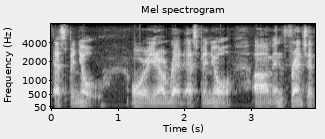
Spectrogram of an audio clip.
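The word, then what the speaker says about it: español: in English but you denied of Lee it's pronounced espanol or you know read espanol in French I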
